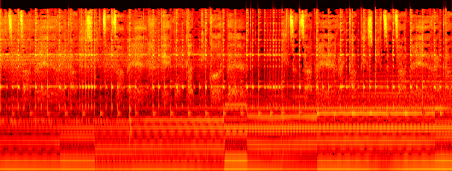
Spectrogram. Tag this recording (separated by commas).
Music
